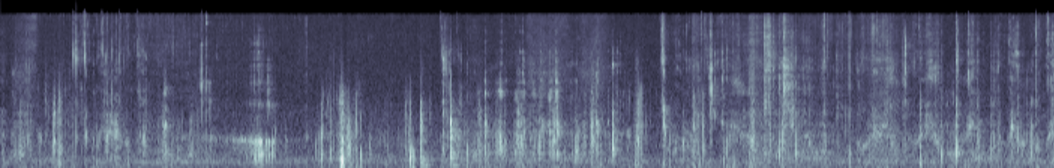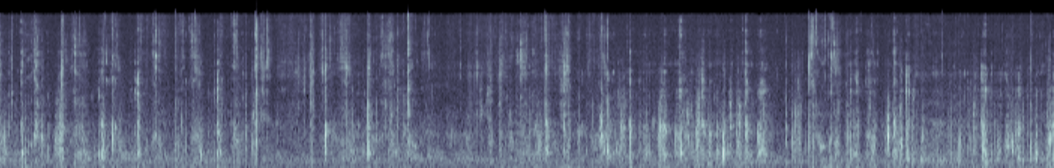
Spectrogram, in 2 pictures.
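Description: Chewing and crunching crispy fried cheese balls close to a lapel microphone, a dense run of short, crisp crackles and clicks.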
